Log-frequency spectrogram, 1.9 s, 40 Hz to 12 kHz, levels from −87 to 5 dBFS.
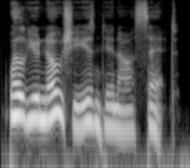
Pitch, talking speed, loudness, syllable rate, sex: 185 Hz, 250 wpm, -16 LUFS, 4.9 syllables/s, female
